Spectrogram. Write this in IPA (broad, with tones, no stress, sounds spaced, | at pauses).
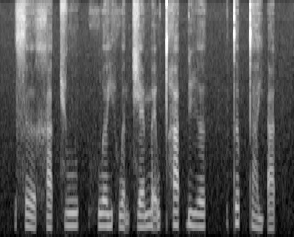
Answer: s əː˧˩ x a˨˩ t̚ t͡ɕ u˧ | h w ə˧ j h w ə̰˧˨ n t͡ɕ ɛ˨˦ m ɛ̰˧˥ w t̪ʰ a˦˥ t̚ ɗ i˧ ə̯ | t̪ ə˦˥ p̚ t̪ a̤˨˩ j ʔ a˨˩ t̚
